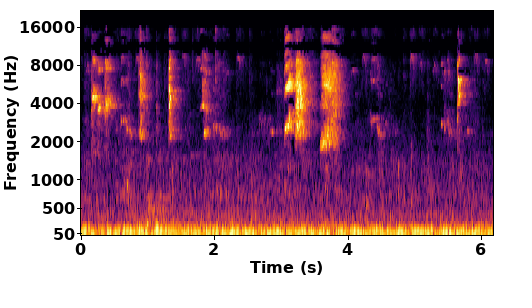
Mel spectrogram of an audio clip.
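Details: Lovebird calls: a few scattered high, grating squawks, then two loud rasping bursts near the middle before quieter calls trail off, over a low hum.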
